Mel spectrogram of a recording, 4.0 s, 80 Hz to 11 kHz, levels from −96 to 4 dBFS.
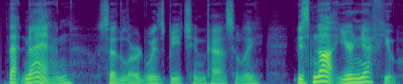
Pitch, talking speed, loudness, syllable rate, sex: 115 Hz, 150 wpm, -20 LUFS, 4.9 syllables/s, male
